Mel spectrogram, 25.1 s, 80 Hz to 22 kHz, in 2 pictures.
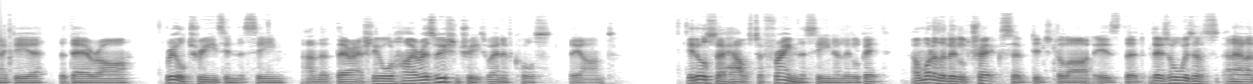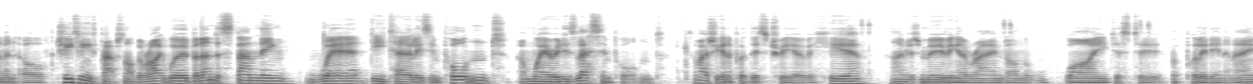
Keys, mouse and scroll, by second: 0.4 middle click, 0.7-1.8 scroll down 1, 1.8 click, 2.9 right click, 3.9 g, 6.9 click, 7.5-8.0 scroll up 1, 9.5 right click, 10.6 g, 11.4 click, 19.2 click, 19.3 g, 21.2 click, 21.3 g, 22.6 click, 23.0 g, 23.9 click, 24.2 right click.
